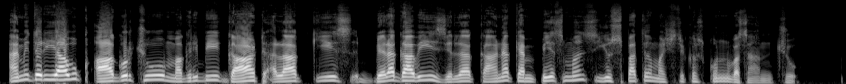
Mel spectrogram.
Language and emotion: Kashmiri, neutral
